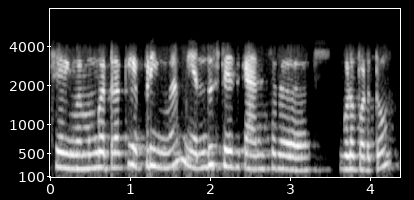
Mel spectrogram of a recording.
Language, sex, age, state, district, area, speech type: Tamil, female, 18-30, Tamil Nadu, Erode, rural, conversation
